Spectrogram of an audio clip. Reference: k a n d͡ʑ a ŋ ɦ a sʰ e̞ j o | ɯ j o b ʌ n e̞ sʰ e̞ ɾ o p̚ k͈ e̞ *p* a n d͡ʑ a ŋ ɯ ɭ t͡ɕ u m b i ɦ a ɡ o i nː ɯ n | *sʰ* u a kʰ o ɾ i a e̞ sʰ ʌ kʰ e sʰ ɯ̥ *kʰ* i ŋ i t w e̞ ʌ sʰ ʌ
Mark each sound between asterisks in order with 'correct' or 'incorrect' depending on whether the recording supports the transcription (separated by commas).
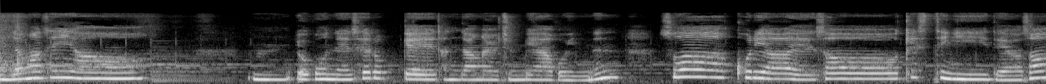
incorrect, correct, incorrect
